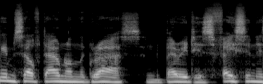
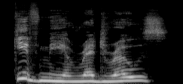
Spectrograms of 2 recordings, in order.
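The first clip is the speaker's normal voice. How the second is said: a little higher, earnest plea; pleading nightingale; 6 semitones higher, 5 dB louder, slower than usual. A narrator's reading. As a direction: beg the tree earnestly. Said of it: "she cried".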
